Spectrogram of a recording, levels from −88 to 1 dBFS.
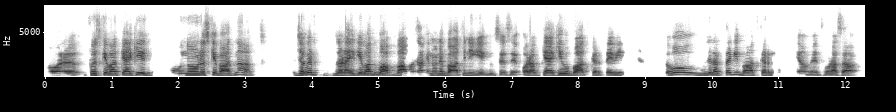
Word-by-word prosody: और 145 Hz, -2 st, +2 dB, 0.2 s
फ़िर 190 Hz, -, +1 dB
उसके 190 Hz, +3 st, +2 dB
बाद 200 Hz, 0 st, +2 dB
क्या 205 Hz, -, +4 dB
है 195 Hz, -, +3 dB
कि 215 Hz, -1 st, +6 dB, 0.5 s
उन्होंने 190 Hz, +2 st, +1 dB
उसके 205 Hz, +1 st, +2 dB
बाद 190 Hz, +2 st, +3 dB
ना 245 Hz, -, -2 dB, 0.6 s
झगड़ 210 Hz, +7 st, +2 dB, 0.4 s
लड़ाई 170 Hz, +2 st, +4 dB
के 210 Hz, +2 st, +2 dB
बाद 200 Hz, -1 st, +3 dB
व 210 Hz, 0 st, +2 dB, 0.2 s
वापस 165 Hz, +4 st, +2 dB
आके 180 Hz, +1 st, -3 dB
इन्होंने 185 Hz, +1 st, -3 dB
बात 145 Hz, +4 st, +3 dB
ही -, -, -5 dB
नहीं 160 Hz, -1 st, -3 dB
की 140 Hz, -, 0 dB
एक-दूसरे 125 Hz, 0 st, -8 dB
से 130 Hz, -, -4 dB
और -, -, 0 dB
अब 165 Hz, 0 st, 0 dB
क्या 175 Hz, -2 st, +5 dB
है 175 Hz, -, +4 dB
कि 190 Hz, +3 st, +1 dB
वो 195 Hz, -, +2 dB
बात 150 Hz, 0 st, +3 dB
करते 145 Hz, -1 st, -1 dB
भी 150 Hz, -, -3 dB, 0.7 s
तो 235 Hz, -3 st, -1 dB
मुझे 200 Hz, +3 st, -3 dB
लगता 205 Hz, +2 st, -1 dB
है -, -, +1 dB
कि 250 Hz, 0 st, -2 dB
बात 180 Hz, -1 st, 0 dB
करना 160 Hz, -1 st, -5 dB, 0.3 s
चाहिए 120 Hz, 0 st, -4 dB
उन्हे -, -, -7 dB
थोड़ा-सा 140 Hz, +1 st, 0 dB
185 Hz, 215 wpm, -22 LUFS, 155-200 Hz, 0.7 s, कि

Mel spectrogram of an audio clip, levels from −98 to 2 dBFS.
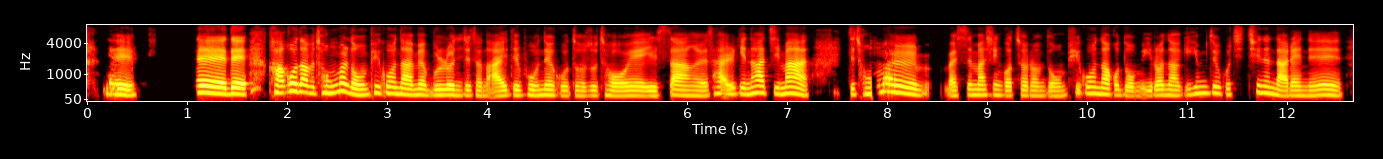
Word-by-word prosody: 네. 180 Hz, -3 st, +1 dB, 0.6 s
네네. 205 Hz, -5 st, +8 dB, 0.2 s
가고 250 Hz, +4 st, +6 dB
나면 245 Hz, -4 st, +4 dB
정말 235 Hz, +6 st, +1 dB
너무 175 Hz, -2 st, +1 dB
피곤하면 190 Hz, -6 st, 0 dB
물론 170 Hz, 0 st, 0 dB
이제 160 Hz, 0 st, -6 dB
저는 150 Hz, -1 st, -7 dB
아이들 155 Hz, +3 st, 0 dB
보내고 160 Hz, -2 st, -4 dB
저도 150 Hz, 0 st, -7 dB
저의 150 Hz, -1 st, -2 dB
일상을 150 Hz, 0 st, -1 dB
살긴 200 Hz, +1 st, -3 dB
하지만 210 Hz, -5 st, +2 dB, 0.4 s
이제 180 Hz, -, -8 dB
정말 205 Hz, -1 st, 0 dB, 0.2 s
말씀하신 170 Hz, +1 st, -4 dB
것처럼 150 Hz, 0 st, -5 dB
너무 145 Hz, +1 st, -7 dB
피곤하고 195 Hz, -3 st, -3 dB
너무 145 Hz, -2 st, -5 dB
일어나기 165 Hz, +2 st, -3 dB
힘들고 215 Hz, -3 st, -5 dB
지치는 225 Hz, +3 st, -6 dB
날에는 155 Hz, +1 st, -1 dB
170 Hz, 335 characters per minute, -22 LUFS, 155-210 Hz, 0.6 s, 네네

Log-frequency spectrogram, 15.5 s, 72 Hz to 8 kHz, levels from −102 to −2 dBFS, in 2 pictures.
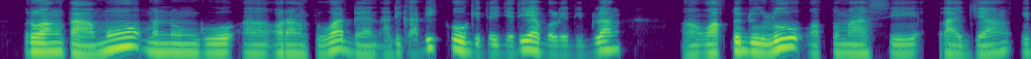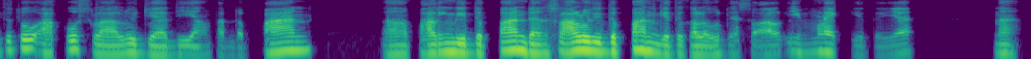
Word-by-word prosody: ruang 135 Hz, 0 st, +5 dB
tamu 145 Hz, -, +4 dB
menunggu, 125 Hz, -1 st, -2 dB
eee, 115 Hz, -1 st, -7 dB
orang 115 Hz, -1 st, -3 dB
tua 140 Hz, +9 st, +4 dB
dan 110 Hz, -4 st, -8 dB
adik-adikku 155 Hz, -, 0 dB
gitu. 115 Hz, -1 st, -6 dB
Jadi 155 Hz, +9 st, +2 dB
ya 145 Hz, -, +4 dB
boleh 110 Hz, -, -5 dB
dibilang, 140 Hz, +9 st, 0 dB, 0.5 s
eee, 110 Hz, +2 st, -7 dB
waktu 120 Hz, +4 st, +3 dB
dulu, 150 Hz, +10 st, +6 dB
waktu 110 Hz, +2 st, -11 dB
masih 115 Hz, 0 st, -5 dB, 0.2 s
lajang 110 Hz, +4 st, -4 dB
itu 125 Hz, +5 st, -9 dB
tuh 170 Hz, +2 st, +1 dB
aku 120 Hz, +7 st, -3 dB
selalu 115 Hz, -4 st, -4 dB
jadi 105 Hz, -1 st, -7 dB
yang -, -, -22 dB
terdepan, 135 Hz, +9 st, -2 dB, 0.5 s
eee, 110 Hz, +1 st, -7 dB
paling 120 Hz, +3 st, 0 dB
di 125 Hz, -, +4 dB
depan 145 Hz, +6 st, +2 dB
dan 125 Hz, -4 st, +1 dB
selalu 145 Hz, 0 st, +6 dB
di 140 Hz, -, +3 dB
depan 140 Hz, -3 st, +1 dB
gitu 110 Hz, 0 st, -4 dB
kalau 105 Hz, -1 st, -4 dB
udah 110 Hz, -1 st, -19 dB
soal 105 Hz, +1 st, -7 dB
Imlek 130 Hz, -1 st, -6 dB
gitu 100 Hz, -2 st, -27 dB
ya, 110 Hz, +4 st, -9 dB, 0.7 s
nah 120 Hz, 0 st, -6 dB
120 Hz, 165 wpm, -25 LUFS, 110-140 Hz, 0.7 s, dulu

